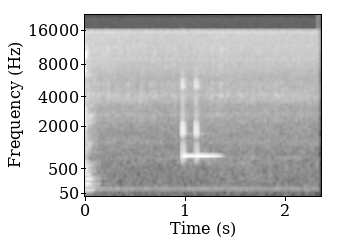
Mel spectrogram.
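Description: Short electronic chime from Siri on a 5th-generation iPod touch, about a second in: one steady tone lasting under half a second, the cue that Siri has stopped listening and is working on the spoken question.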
